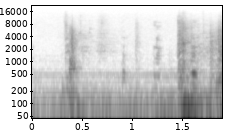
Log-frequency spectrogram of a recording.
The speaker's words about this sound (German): Wir kriegen die Tür nicht auf.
